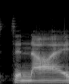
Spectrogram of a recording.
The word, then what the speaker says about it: Danai: So, my name is Deny.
